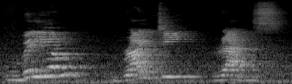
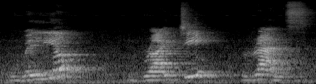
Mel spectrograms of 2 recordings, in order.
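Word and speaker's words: William Brighty Rands: The poet of this poem is William Brighty Rance. That is the pronunciation. Let me repeat it for you. William Brighty Rance.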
